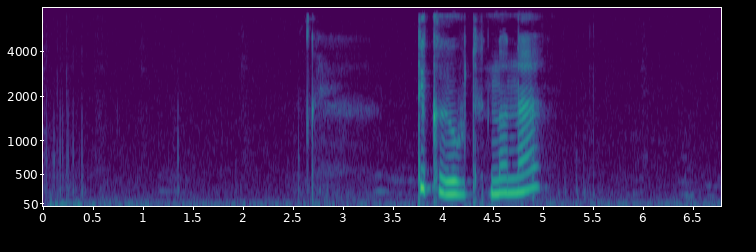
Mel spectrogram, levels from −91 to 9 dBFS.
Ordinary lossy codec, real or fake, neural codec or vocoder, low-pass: MP3, 64 kbps; real; none; 7.2 kHz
